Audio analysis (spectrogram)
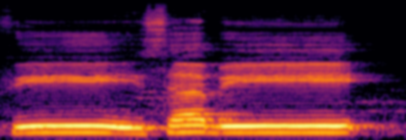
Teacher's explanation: زیر والے حرف کے بعد یا ساکن آئی ہوئی ہے تو یا مدہ ہوگا، فا کو تھوڑا کھینچ کر پڑھیں گے۔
